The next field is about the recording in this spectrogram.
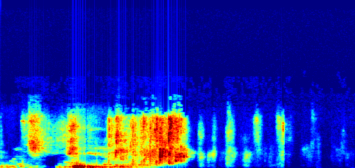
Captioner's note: applause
